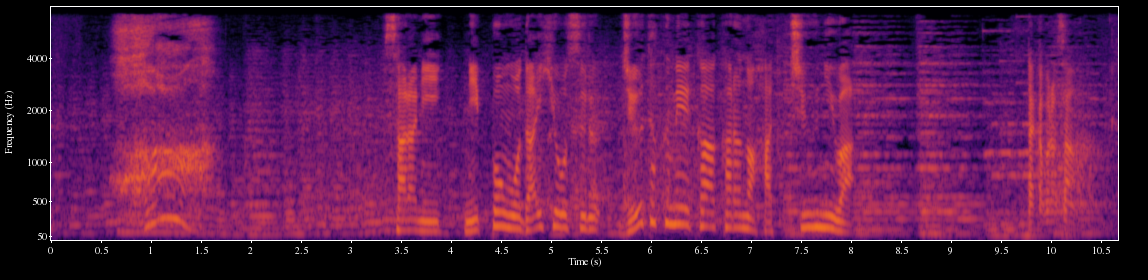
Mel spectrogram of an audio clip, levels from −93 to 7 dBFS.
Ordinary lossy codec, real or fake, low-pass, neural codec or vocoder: MP3, 48 kbps; real; 7.2 kHz; none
